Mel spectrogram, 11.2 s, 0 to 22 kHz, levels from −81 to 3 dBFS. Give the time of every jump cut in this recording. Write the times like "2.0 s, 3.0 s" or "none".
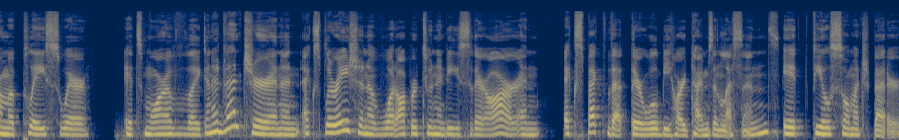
9.8 s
